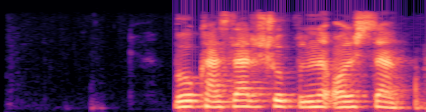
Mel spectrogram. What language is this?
Uzbek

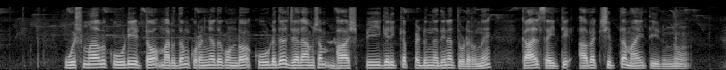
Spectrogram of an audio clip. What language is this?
Malayalam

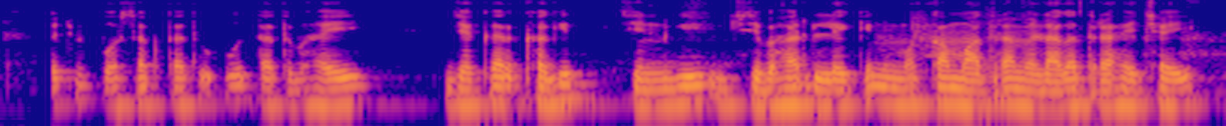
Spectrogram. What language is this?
Magahi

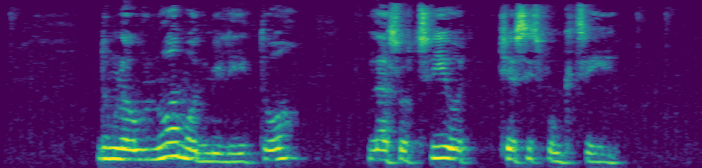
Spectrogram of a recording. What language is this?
Esperanto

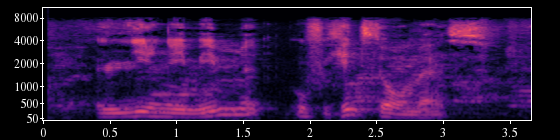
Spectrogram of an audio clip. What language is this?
Kabyle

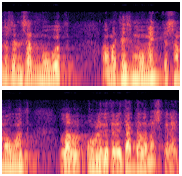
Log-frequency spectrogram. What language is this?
Catalan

